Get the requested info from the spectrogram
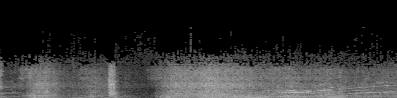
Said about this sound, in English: As Bleeker's car swung into the street and turned toward Schaefer's parking lot, a huge sleek black car started along behind them.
